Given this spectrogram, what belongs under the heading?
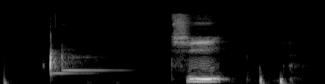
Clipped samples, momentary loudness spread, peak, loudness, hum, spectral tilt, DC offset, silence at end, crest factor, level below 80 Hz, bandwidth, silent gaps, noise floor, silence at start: under 0.1%; 23 LU; -2 dBFS; -23 LUFS; none; -4.5 dB/octave; under 0.1%; 0.4 s; 24 dB; -50 dBFS; 11.5 kHz; none; -67 dBFS; 0.5 s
